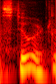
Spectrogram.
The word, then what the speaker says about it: Steward: Yeah, Stewart with a D. – S-T-E-W-A-R-D, Stewart.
